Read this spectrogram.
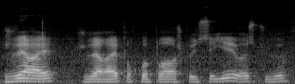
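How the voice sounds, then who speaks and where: A man's voice: mid-range voice, little pitch movement, fairly quick. A man giving casual live commentary as he streams a game, with noncommittal, shrugging asides. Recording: clear background noise, game ambience.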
